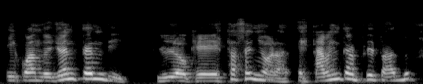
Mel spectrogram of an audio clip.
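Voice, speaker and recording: A man's voice: high voice, expressive, moderate pace, highs cut off. A man with an Andalusian Spanish accent, a podcast guest telling anecdotes in casual chat and acting out the voices of the people he quotes. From Andalusia, Spain.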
